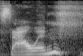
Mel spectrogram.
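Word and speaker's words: Samhain: the north and that day was yeah he said Celtic uh called the day of Sam and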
